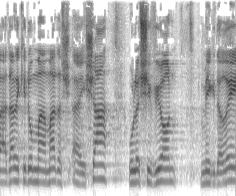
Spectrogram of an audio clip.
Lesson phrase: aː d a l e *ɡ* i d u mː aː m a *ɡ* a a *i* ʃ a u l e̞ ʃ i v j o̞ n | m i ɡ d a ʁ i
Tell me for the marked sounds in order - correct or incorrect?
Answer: incorrect: k, incorrect: d, correct

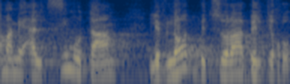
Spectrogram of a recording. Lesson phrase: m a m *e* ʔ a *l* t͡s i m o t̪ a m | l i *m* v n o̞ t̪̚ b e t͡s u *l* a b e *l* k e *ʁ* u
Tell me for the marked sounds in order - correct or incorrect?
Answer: correct, correct, incorrect: none, incorrect: ɾ, correct, incorrect: χ

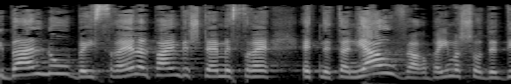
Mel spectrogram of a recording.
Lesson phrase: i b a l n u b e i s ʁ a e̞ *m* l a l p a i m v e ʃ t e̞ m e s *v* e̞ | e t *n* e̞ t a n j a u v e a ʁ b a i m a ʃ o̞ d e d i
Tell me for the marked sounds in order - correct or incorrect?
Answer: incorrect: none, incorrect: ʁ, correct

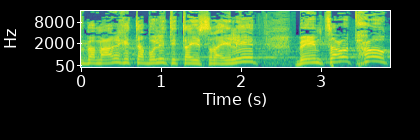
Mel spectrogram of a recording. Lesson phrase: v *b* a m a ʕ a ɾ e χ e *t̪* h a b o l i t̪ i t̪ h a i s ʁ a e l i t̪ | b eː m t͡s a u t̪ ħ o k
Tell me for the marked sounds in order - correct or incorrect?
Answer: correct, correct

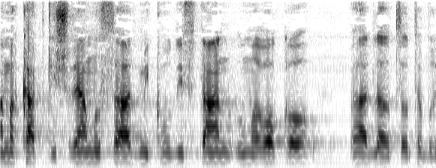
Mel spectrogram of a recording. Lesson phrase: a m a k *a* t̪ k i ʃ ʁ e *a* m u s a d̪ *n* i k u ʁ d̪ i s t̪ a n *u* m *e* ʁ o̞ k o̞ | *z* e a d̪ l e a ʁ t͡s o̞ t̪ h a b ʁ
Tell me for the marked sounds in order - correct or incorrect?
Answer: correct, correct, incorrect: m, correct, incorrect: a, incorrect: v

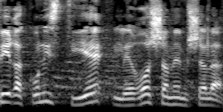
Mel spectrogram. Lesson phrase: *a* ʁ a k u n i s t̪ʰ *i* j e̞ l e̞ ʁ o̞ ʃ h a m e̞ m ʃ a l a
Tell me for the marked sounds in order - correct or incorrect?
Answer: incorrect: i, correct

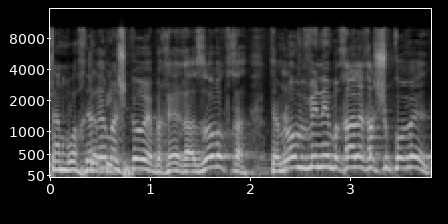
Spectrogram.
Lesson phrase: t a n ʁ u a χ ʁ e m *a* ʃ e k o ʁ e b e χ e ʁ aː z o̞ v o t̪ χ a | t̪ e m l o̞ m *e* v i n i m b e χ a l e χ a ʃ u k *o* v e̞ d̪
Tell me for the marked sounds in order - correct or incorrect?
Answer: correct, correct, correct

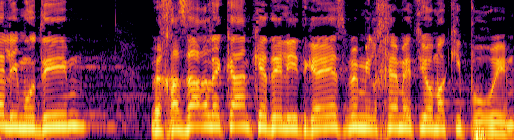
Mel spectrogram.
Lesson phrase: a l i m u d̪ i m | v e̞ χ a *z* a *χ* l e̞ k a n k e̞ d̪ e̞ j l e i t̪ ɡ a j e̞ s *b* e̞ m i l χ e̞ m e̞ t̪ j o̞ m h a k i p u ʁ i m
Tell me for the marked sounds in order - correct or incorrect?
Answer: correct, incorrect: ʁ, correct

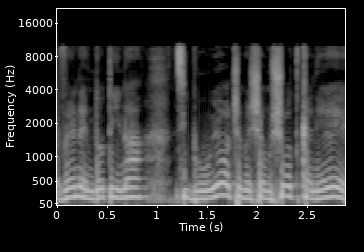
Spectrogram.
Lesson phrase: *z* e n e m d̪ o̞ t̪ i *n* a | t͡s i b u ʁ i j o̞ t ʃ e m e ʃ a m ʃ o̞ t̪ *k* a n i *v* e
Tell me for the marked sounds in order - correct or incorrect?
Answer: incorrect: v, correct, correct, incorrect: ʁ

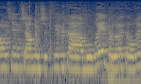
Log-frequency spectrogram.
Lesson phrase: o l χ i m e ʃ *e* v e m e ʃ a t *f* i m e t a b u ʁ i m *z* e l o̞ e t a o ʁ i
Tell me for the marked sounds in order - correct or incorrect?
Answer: incorrect: a, correct, incorrect: v

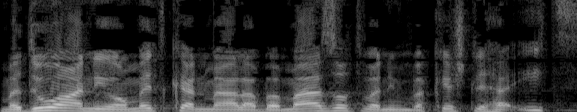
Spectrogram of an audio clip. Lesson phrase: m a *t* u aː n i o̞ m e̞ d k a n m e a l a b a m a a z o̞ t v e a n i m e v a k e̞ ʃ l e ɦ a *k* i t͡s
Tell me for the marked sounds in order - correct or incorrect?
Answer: incorrect: d, incorrect: ʔ

